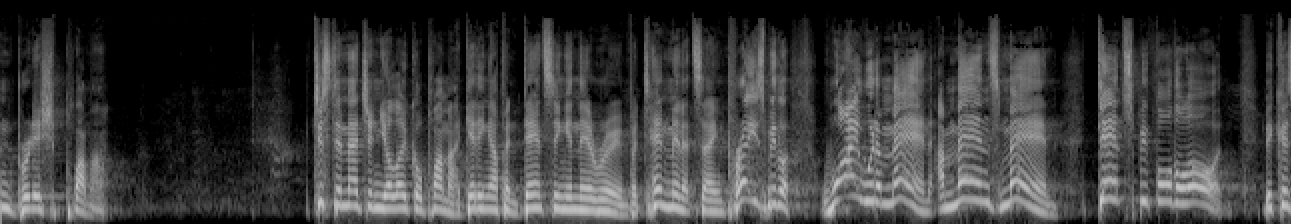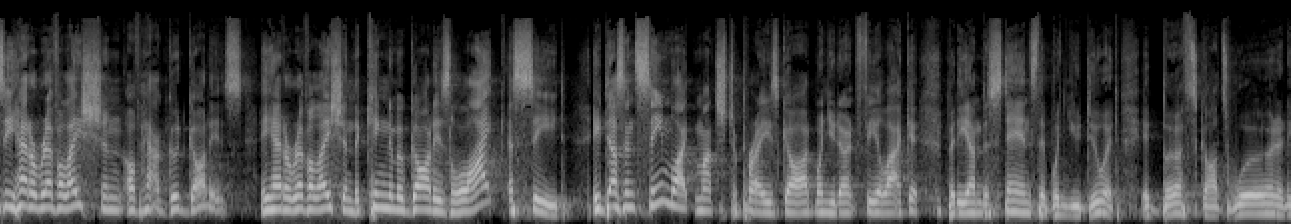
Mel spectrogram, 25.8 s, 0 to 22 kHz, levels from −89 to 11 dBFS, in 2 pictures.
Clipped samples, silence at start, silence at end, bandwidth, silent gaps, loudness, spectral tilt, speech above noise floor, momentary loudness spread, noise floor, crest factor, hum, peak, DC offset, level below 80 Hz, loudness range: under 0.1%; 0 s; 0 s; 17 kHz; none; -20 LUFS; -4.5 dB/octave; 42 dB; 7 LU; -62 dBFS; 18 dB; none; -2 dBFS; under 0.1%; -70 dBFS; 4 LU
